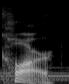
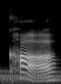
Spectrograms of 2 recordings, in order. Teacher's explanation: dropping the R, saying something like ka, was considered working class or lower class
